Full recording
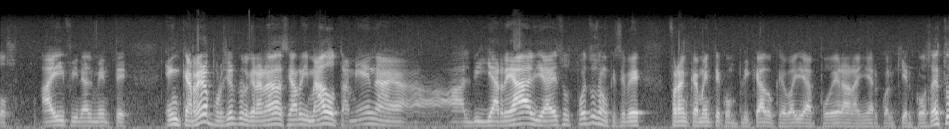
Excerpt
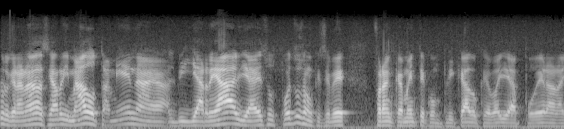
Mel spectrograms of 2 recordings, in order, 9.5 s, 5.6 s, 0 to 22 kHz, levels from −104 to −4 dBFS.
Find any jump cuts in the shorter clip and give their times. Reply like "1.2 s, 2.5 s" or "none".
1.7 s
